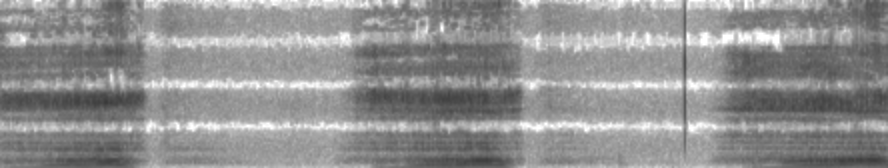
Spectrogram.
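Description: Rhythmic rising snores on each breath, about three in under seven seconds, with quiet pauses between; ordinary snoring.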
